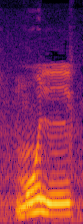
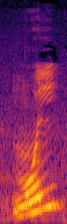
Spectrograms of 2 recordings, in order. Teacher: anahullahul Mul ha tak ada huruf Kaf tu hilang tak boleh walaupun kita berhenti kena bunyikan huruf Kaf yang mati tersebut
